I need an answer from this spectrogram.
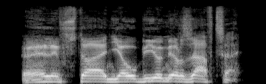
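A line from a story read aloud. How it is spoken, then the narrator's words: Growled. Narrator (Russian): зарычал труп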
